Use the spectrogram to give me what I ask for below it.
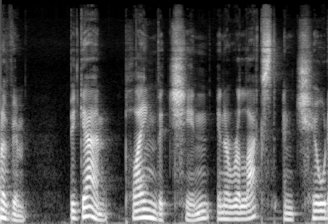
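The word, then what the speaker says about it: qin: and waited as two orderlies brought him a chin to play chin is spelt q-i-n and it is an ancient chinese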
